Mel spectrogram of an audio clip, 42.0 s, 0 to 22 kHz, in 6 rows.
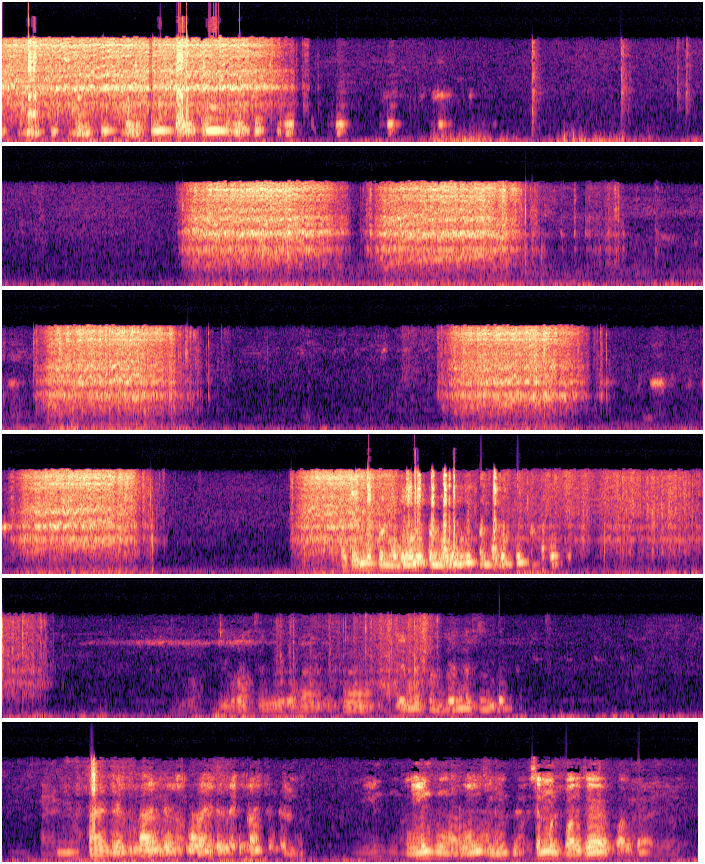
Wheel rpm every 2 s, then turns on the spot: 190, 70, 0, 0, 80, 100, 20, 90, 0, 90, 70, 50, 60, 20, 10, 0, 0, 0, 0, 0, 0.
12-14 26-28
